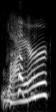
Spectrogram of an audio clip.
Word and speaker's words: Lyre: but Lyre, L-Y-R-E, like the instrument.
